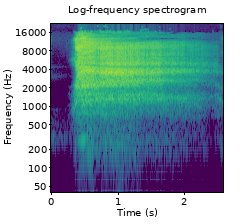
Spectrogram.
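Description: A long, deep inhale through the nose during a lion's breath exercise in a children's yoga session. The breath starts abruptly and strongly, then fades gradually over about two seconds, with no talking.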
